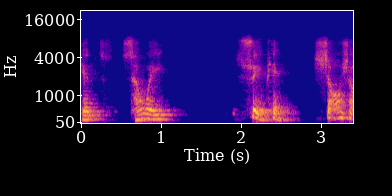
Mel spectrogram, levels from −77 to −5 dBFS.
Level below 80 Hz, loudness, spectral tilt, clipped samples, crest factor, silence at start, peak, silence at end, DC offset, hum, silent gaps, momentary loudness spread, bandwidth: -62 dBFS; -22 LUFS; -5.5 dB/octave; under 0.1%; 20 dB; 0 s; -4 dBFS; 0 s; under 0.1%; none; 1.56-1.72 s; 18 LU; 9.2 kHz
